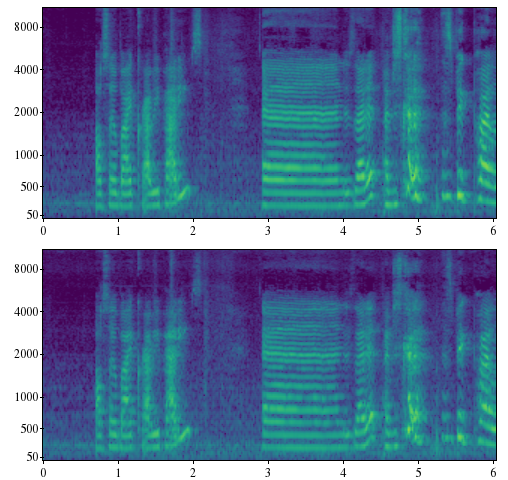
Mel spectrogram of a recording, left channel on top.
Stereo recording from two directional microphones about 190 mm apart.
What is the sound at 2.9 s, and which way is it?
A woman's voice, 50° left (ahead or behind).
